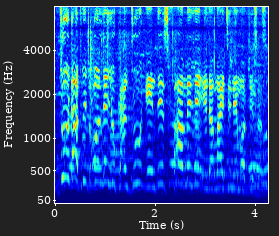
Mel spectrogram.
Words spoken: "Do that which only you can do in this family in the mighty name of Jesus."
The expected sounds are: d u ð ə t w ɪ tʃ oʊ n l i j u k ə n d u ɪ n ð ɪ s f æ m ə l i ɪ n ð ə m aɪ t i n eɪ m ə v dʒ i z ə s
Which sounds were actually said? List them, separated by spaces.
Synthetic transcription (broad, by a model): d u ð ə t w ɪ tʃ oʊ n l i j u k ə n d u ɪ n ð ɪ s f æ m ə l i ɪ n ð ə m aɪ t i n eɪ m ə v dʒ i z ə s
